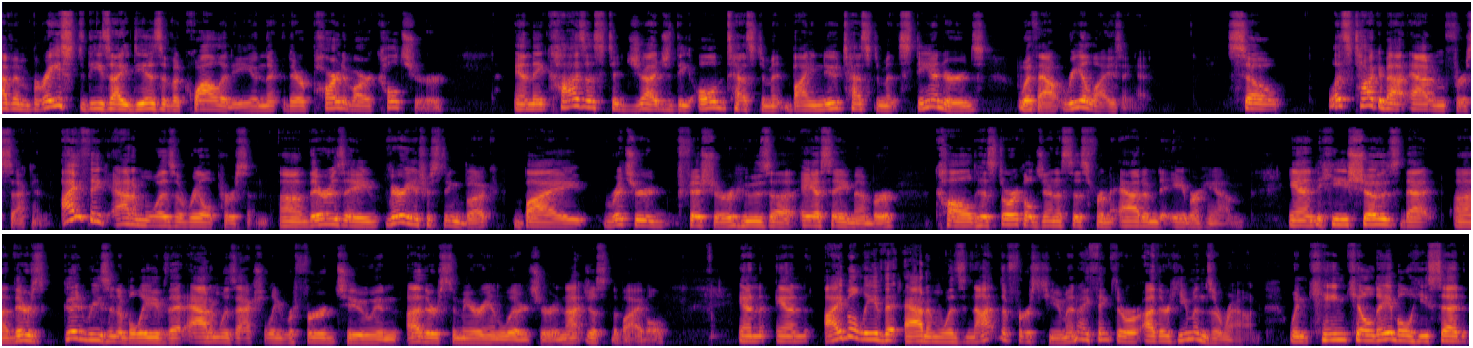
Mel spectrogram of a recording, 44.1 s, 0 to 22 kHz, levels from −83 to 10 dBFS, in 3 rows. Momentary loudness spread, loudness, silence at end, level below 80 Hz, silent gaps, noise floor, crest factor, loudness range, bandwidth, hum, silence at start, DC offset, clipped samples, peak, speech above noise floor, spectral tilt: 10 LU; -24 LUFS; 0 s; -70 dBFS; none; -71 dBFS; 18 dB; 3 LU; 16 kHz; none; 0 s; under 0.1%; under 0.1%; -6 dBFS; 46 dB; -4.5 dB/octave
